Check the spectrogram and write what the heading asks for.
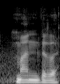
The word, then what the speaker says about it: Mundwiller: You pronounce the W as a V? Yeah. Mundwiller.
